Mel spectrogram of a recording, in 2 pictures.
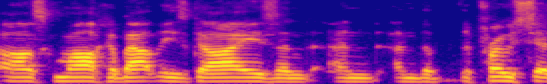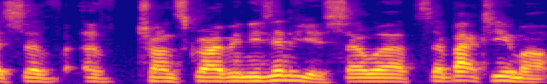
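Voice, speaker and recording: Speaking with an Essex accent, a man goes at a fairly quick pace. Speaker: history channel host. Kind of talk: interview. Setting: video call with green screen.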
